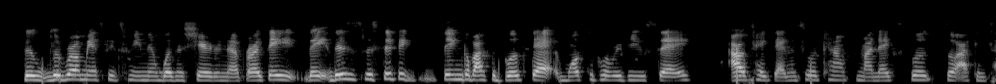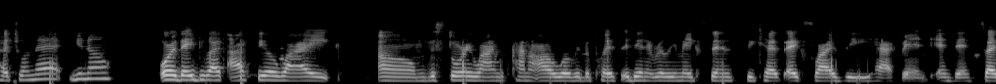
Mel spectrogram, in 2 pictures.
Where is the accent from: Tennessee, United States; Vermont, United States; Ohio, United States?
Ohio, United States; Cleveland; I'm from Ohio, like, Cleveland area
